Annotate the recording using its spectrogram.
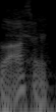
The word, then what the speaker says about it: Lothric: I think it's Lothric. Sorry, I keep pronouncing that wrong. – It's Lothric.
